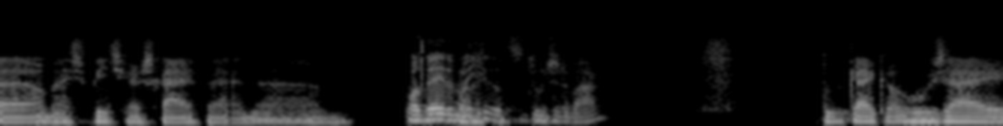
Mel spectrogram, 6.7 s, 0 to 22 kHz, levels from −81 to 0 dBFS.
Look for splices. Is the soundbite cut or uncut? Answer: cut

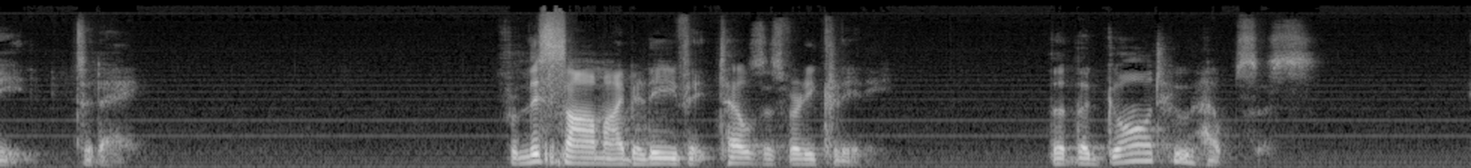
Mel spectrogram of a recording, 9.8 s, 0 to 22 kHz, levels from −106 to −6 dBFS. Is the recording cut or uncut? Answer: uncut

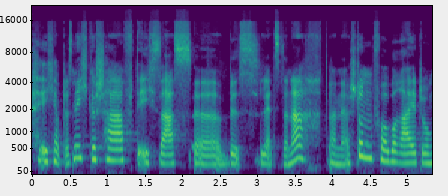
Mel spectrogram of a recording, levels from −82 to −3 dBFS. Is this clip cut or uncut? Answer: cut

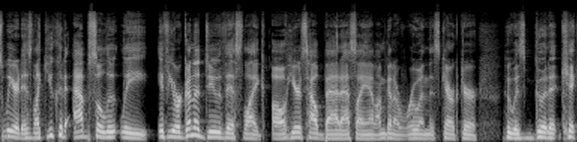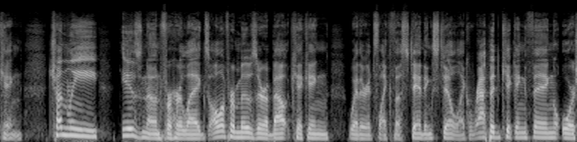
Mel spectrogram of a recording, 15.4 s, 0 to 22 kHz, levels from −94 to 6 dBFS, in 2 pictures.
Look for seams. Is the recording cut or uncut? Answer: uncut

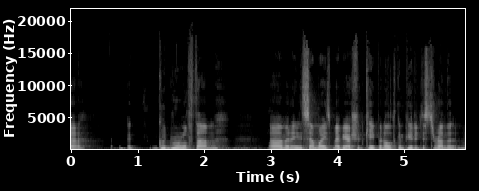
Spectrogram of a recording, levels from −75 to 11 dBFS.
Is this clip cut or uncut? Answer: uncut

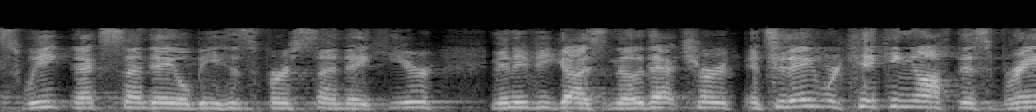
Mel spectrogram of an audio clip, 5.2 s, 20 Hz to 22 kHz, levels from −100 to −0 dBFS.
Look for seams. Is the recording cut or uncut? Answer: cut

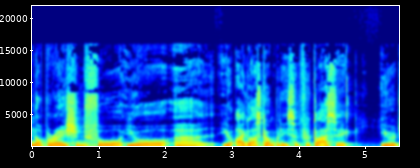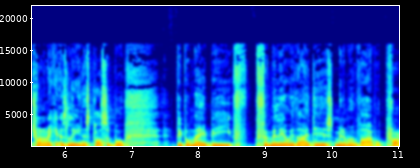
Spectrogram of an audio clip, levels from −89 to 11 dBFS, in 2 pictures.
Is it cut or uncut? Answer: cut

